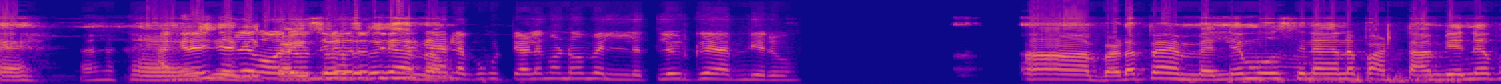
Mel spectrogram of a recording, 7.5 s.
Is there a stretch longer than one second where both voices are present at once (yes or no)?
yes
